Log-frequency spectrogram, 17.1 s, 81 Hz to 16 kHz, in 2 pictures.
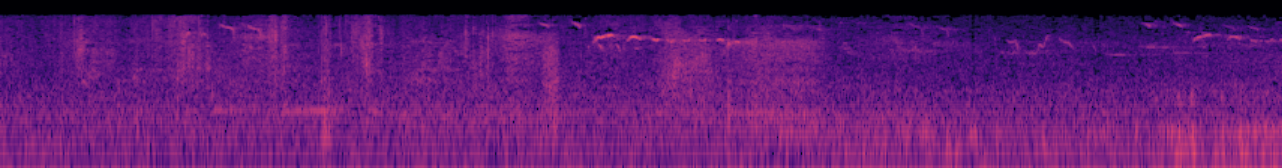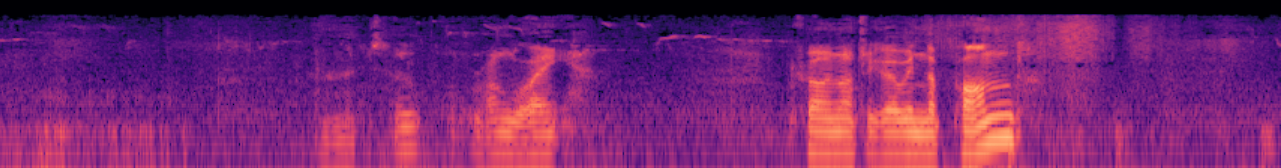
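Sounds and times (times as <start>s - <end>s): bird chirps: 3.4s - 15.1s.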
